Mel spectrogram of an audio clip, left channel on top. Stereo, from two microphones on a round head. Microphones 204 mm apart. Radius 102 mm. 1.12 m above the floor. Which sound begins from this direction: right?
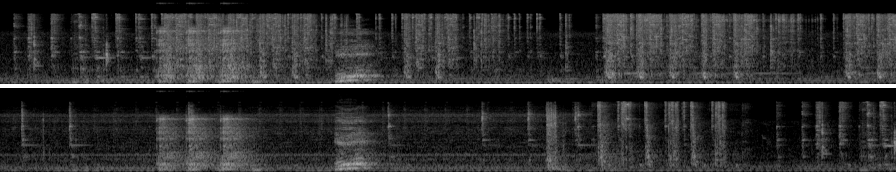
A gasp, at 3.3 s.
